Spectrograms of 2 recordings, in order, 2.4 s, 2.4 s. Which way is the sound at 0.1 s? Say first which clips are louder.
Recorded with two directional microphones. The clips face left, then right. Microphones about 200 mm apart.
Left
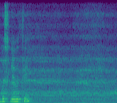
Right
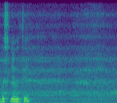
Right 5 dB; 40° right (ahead or behind).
